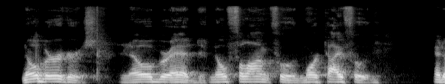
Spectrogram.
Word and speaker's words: Farang: He moved out of here, and he opened a really nice restaurant bar that caters to, well, both Thai and Falang, spelled Farang, pronounced Falang, which is non-foreigners to the tea, or foreigners to the Thais.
